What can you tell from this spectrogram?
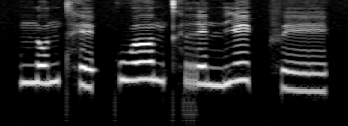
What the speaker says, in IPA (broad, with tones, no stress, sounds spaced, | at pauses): n o˦˥ n tʰ e˨˩ ʔ k w ɤː˥˩ n kʰ r e˧ n j eː˥˩ k̚ f eː˨˩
